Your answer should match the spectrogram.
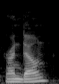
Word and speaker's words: Rondon: Am I saying that right? Rondon? – Yes. Yeah.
